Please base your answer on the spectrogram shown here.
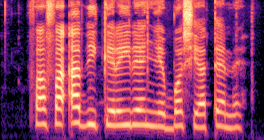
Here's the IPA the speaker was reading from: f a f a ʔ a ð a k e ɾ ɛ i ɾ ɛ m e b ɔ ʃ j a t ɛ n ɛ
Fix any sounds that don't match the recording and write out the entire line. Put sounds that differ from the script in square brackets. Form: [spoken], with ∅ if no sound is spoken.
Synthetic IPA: f a f a ʔ a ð [i] k e ɾ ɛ i ɾ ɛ [ɲ] e b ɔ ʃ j a t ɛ n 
